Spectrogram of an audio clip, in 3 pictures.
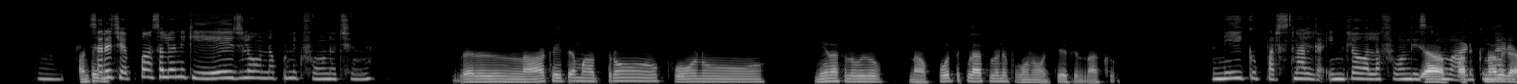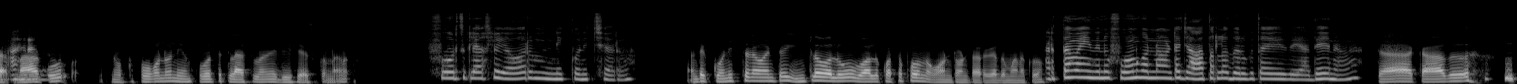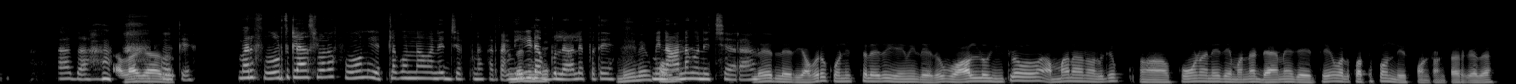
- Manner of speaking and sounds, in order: in English: "ఏజ్‌లో"; in English: "వెల్!"; in English: "ఫోర్త్ క్లాస్‌లోనే"; in English: "పర్సనల్‌గా"; in English: "పర్సనల్‌గా"; other background noise; in English: "ఫోర్త్ క్లాస్‌లోనే"; in English: "ఫోర్త్ క్లాస్‌లో"; giggle; in English: "ఫోర్త్ క్లాస్‌లోనే"; in English: "డ్యామేజ్"
- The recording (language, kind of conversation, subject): Telugu, podcast, ఫోన్ లేకుండా ఒకరోజు మీరు ఎలా గడుపుతారు?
